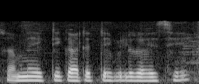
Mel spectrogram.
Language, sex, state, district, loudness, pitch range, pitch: Bengali, female, West Bengal, Cooch Behar, -15 LUFS, 175-185 Hz, 180 Hz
